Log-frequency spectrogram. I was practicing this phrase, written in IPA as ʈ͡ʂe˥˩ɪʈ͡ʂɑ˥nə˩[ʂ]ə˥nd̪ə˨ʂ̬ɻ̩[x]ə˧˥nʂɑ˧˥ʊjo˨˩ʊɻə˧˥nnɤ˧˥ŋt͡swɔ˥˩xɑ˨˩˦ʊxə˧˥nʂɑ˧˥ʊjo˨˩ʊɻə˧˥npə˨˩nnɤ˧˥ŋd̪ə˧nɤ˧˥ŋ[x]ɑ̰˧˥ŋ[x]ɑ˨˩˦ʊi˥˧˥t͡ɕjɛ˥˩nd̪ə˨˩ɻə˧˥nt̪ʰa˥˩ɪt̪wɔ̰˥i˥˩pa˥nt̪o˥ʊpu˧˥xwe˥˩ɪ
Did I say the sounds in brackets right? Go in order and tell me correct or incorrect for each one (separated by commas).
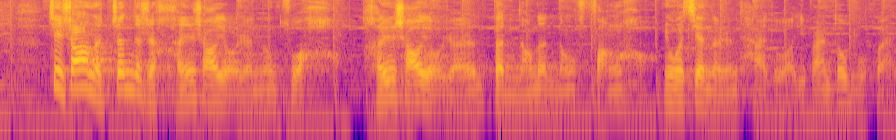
incorrect, correct, incorrect, correct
